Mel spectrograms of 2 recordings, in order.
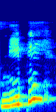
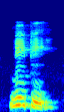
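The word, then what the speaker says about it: nipi: learned um so increa the word water is pronounced nippy n-i-p-i so give that a try one two three nippy in soto or ojibwe um the word water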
